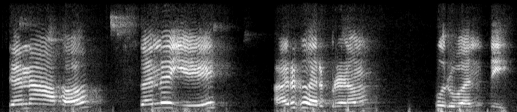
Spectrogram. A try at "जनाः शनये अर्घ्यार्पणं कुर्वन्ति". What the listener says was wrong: अर्पणं तथा च अर्घ्य न। तर्हि अर्घ्यार्पणम्, अर्घ्य भवति न, पूर्वम् अर्घ्य अनन्तरम् अर्पणम्, अतः अर्घ्यार्पणम्। जनाः शनये अर्घ्यार्पणं कुर्वन्ति।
